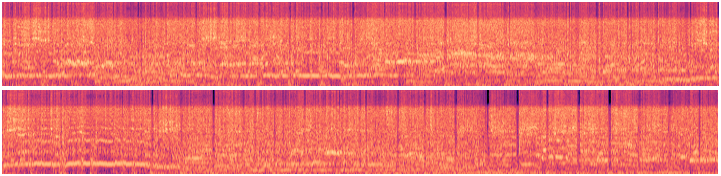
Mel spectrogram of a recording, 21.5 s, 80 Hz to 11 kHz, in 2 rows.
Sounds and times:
Music: 0.0 - 21.4.

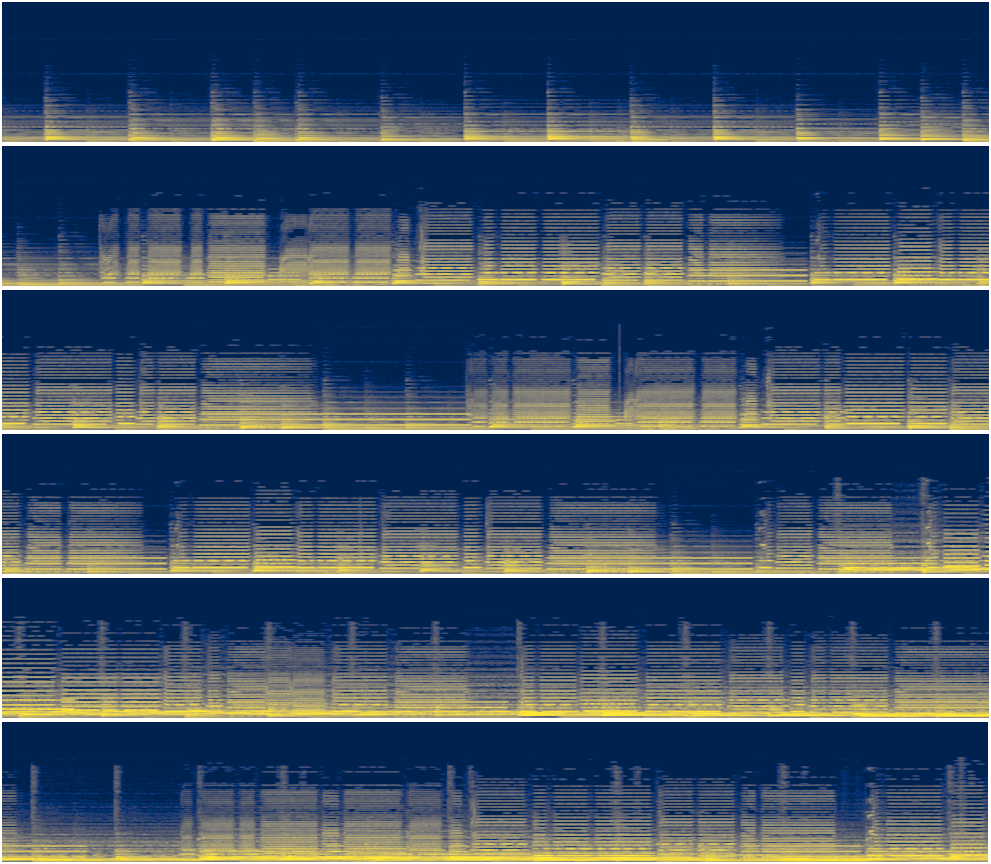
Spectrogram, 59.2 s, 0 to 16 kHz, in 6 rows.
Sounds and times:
Inside, small room: 0.0 - 59.2
Saxophone: 10.7 - 59.2.

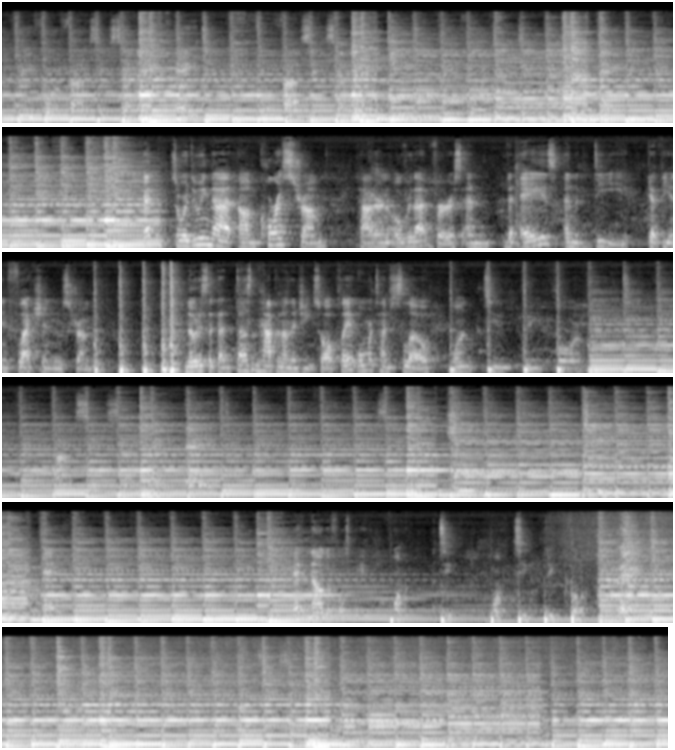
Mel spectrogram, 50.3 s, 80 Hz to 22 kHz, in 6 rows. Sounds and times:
Guitar: 0.0 - 11.8, 12.9 - 21.4, 22.2 - 50.2
Speech: 10.2 - 18.0, 19.0 - 24.2, 25.8 - 28.0, 32.4 - 32.9, 37.2 - 41.4.

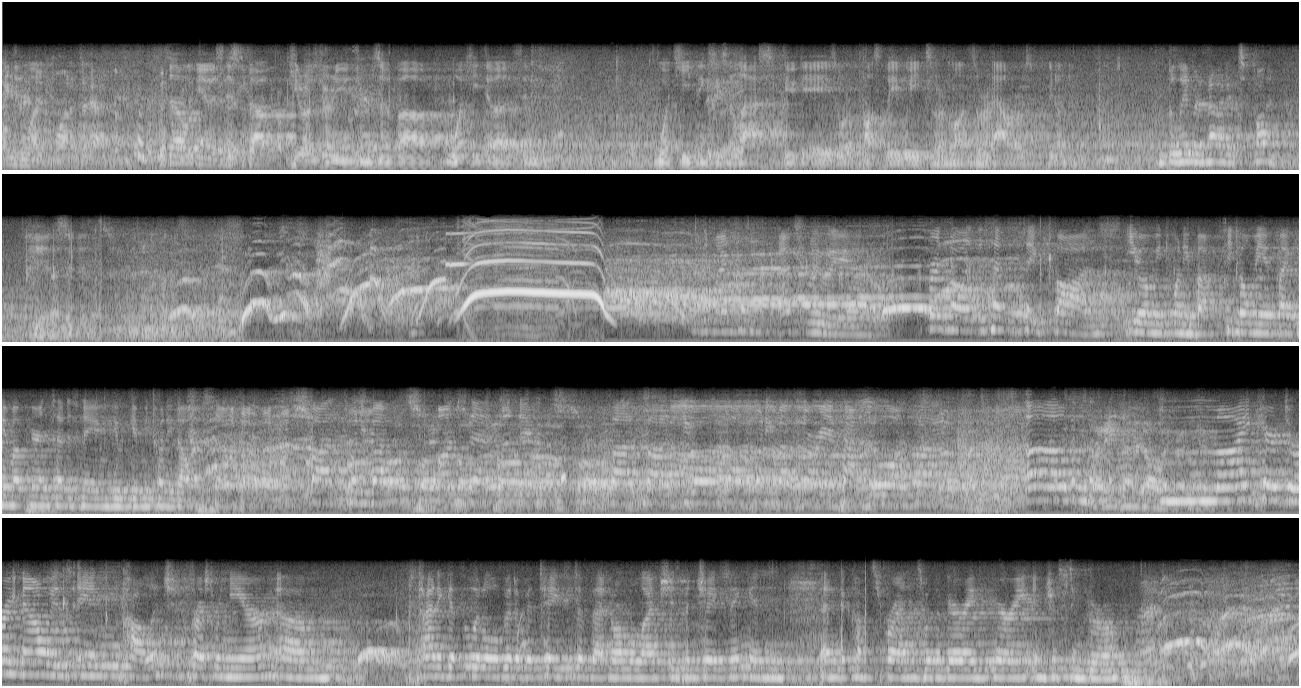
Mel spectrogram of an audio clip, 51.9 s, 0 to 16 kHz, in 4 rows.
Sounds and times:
Cheering: 14.6 - 23.4, 50.3 - 51.8.

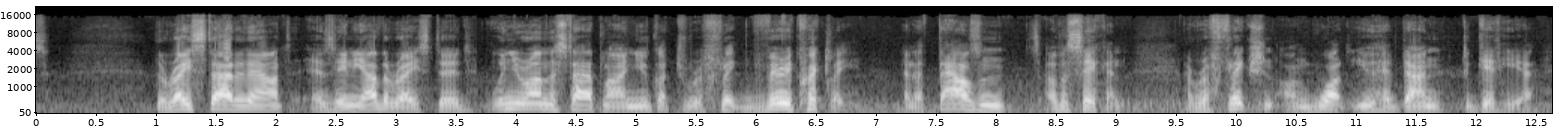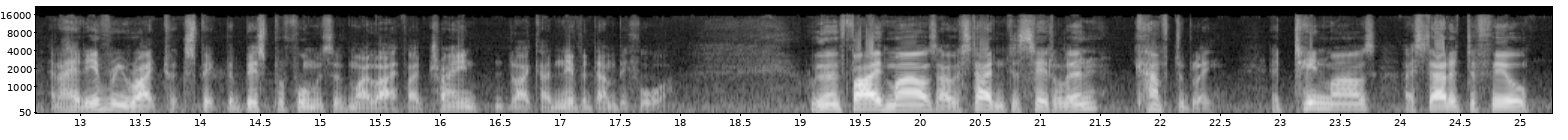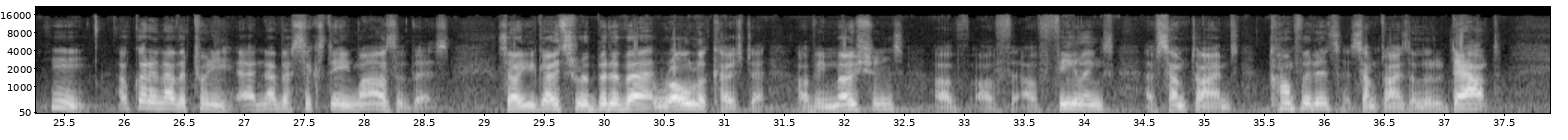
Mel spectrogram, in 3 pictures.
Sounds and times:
Outside, urban or manmade: 0.0 - 37.8
Speech: 1.0 - 18.0, 19.1 - 37.5.

